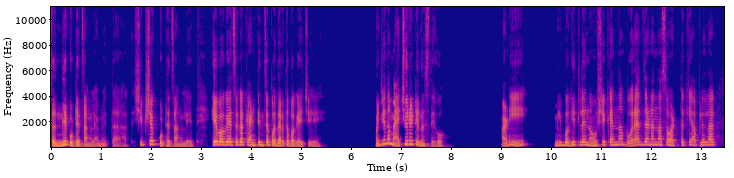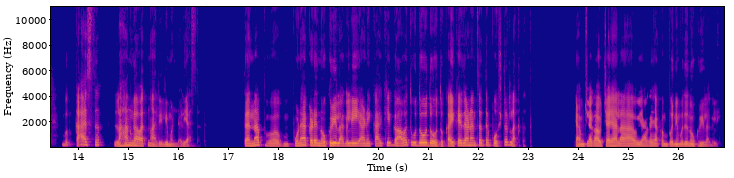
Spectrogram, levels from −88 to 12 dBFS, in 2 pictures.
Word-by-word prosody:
संधी 155 - +6
कुठे 165 -9 +4
चांगल्या 100 -4 -5
मिळतात, 95 +2 -13
शिक्षक 260 +4 -1
कुठे 130 -4 -1
चांगले 105 -3 -7
आहेत, 105 +2 -11 0.4
हे 225 - +12
बघायचं 225 0 +5
का 225 - +5
कॅन्टीनचे 200 +1 +3
पदार्थ 175 -2 +3
बघायचे? 110 -3 -4 1.1
म्हणजे 180 +11 +2
ना, 320 +2 +4
मॅच्युरिटी 270 -2 +4
नसते 130 -3 -5
हो. 115 +1 -6 1.2
आणि 195 +2 -1 0.6
मी 185 +4 -1
बघितलंय 210 +3 +1
नवशिक्यांना 210 +4 -1
बऱ्याच 185 +6 0
जणांना 225 -1 0
असं 220 0 0
वाटतं, 190 0 -1
की 225 - -4
आपल्याला 200 +1 -2 0.5
ब - - -11 0.2
काय - - +1
असतं? 215 -2 -6 0.4
लहान 165 +8 0
गावातून 160 -1 -1
आलेली 110 0 -5
मंडळी 100 -2 -8
असतात. 130 -1 -14 0.9
त्यांना 155 +4 +2
अ, 195 - +3
प 150 -7 -6
पुण्याकडे 180 +2 +2
नोकरी 170 +2 +4
लागली 165 +1 +1
आणि 155 0 -2
काय 165 +1 -3
की 185 - -1
गावात 180 +3 0
उदो, 190 0 +3
उदो 180 -3 +3
होतो. 125 -4 -1
काही-काही 145 +5 +2
जणांच 180 0 0
तर 185 +1 -3
पोस्टर 190 +5 -2
लागतात. 195 - -8 0.9
आमच्या 130 +5 0
गावच्या 140 0 +1
ह्याला 140 +2 +1 0.3
ह्या-ह्या 145 +1 -3
कंपनीमध्ये 135 -1 -2
नोकरी 125 -5 -4
लागली. 95 -3 -15
165 Hz, 140 wpm, -23 LUFS, 135-195 Hz, 1.2 s, हे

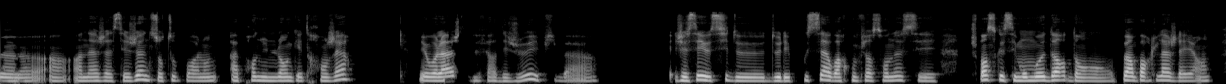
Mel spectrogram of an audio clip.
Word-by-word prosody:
heu, 160 -2 0 0.3
un 160 -1 -5
un 165 0 -1
âge 170 0 -1
assez 165 0 -2
jeune, 210 +4 +2
surtout 180 -1 -4
pour 175 -1 -5
l'ang 170 +1 -2
apprendre 180 +1 -1
une 170 -1 +1
langue 175 0 +1
étrangère, 180 +6 -2 0.7
mais - - +3
voilà, 175 0 +6
j'essaie 170 -3 -11
de 170 - -10
faire 170 -2 -5
des 155 - -4
jeux 170 +10 -1
et 225 - 0
puis, 220 -3 -17
bah, 165 0 -8 0.8
j'essaie 175 +3 +5
aussi 195 +3 +2
de 165 -2 +1
de 165 +2 +2
les 165 - +1
pousser 190 +5 -3
à - - +5
avoir 170 -2 +2
confiance 180 0 -3
en 175 - +2
eux. 190 +1 0
C'est 165 -4 -6 0.3
je - - -12
pense 210 +1 +4
que 200 - +3
c'est 185 0 +1
mon 170 -1 +4
mot 180 +1 +6
d'ordre 195 0 +3
dans 160 -2 -3
peu 200 - +4
importe 185 0 +3
l'âge, 190 -2 +2
d'ailleurs, 165 -1 -3
hein, 175 +1 -7
175 Hz, 235 wpm, -23 LUFS, 165-190 Hz, 0.8 s, voilà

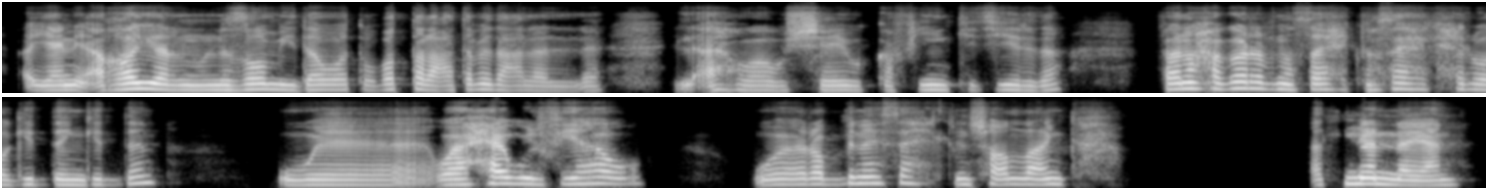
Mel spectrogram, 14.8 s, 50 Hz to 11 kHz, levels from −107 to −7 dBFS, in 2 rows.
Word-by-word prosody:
يعني 170 +1 +2
أغيَّر 205 +1 +6
من 175 0 0
نظامي 185 +1 +1
دوّة 180 +1 -2
وأبطَّل 190 +2 -3
أعتمد 180 +3 -3
على 165 -1 -5
ال 155 0 -12 0.4
القهوة 165 -1 -4
والشاي 165 +1 -2
والكافيين 165 +2 -6
كتير 175 -1 -7
ده. 175 +5 -8 0.4
فأنا 205 +2 +5
هاجرّب 220 -1 +3
نصايحِك، 195 -2 -2
نصايحِك 195 +1 -4
حلوة 190 -2 -4
جدًا، 185 0 -3
جدًا. 190 +7 -3 0.6
و 175 +1 -2 0.6
وهاحاول 205 +2 +5
فيها 215 +3 0
و 215 +1 -5 0.5
وربنا 195 +4 0
يسهّل 235 -1 -5
إن 195 - -1
شاء 190 0 0
الله 195 -1 +2
أنجَح، 200 -1 -6 0.9
أتمنى 205 -5 +5
يعني. 170 +2 +2
185 Hz, 135 wpm, -23 LUFS, 175-205 Hz, 0.9 s, أغيَّر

